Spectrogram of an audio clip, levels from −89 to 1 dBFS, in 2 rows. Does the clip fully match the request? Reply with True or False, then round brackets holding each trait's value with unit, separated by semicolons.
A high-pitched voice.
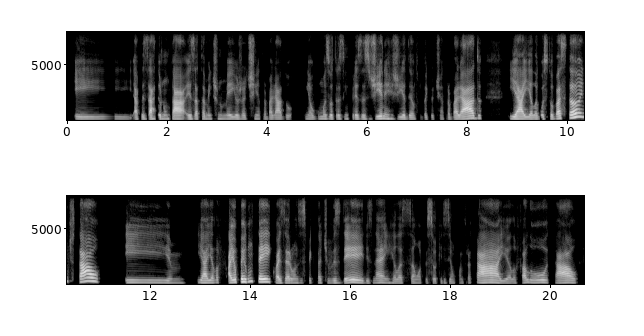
False (165 Hz)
